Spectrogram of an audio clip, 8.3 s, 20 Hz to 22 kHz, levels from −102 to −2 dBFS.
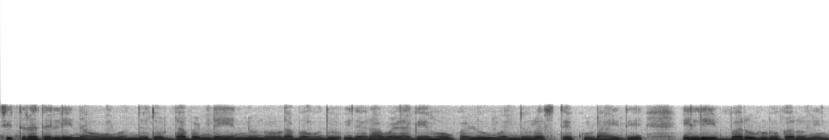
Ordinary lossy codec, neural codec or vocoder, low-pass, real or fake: none; codec, 16 kHz, 8 kbps, FunCodec, trained on LibriTTS, 25 frames a second; 5.4 kHz; fake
